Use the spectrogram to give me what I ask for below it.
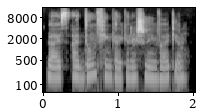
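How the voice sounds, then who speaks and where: A young woman streaming a game, chatting casually with her viewers, her voice a little hoarse from talking, swearing freely. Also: sits low, flat delivery, fast talker, mellow, no room sound, soft background music. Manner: laid-back, swears freely, answers chat. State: slightly hoarse. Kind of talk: casual live-stream chat.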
